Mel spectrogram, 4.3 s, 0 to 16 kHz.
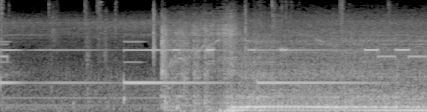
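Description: A 2000 BMW M5 engine starts up and settles into a steady, close idle, a low rumble with faint mechanical ticking of Vanos noise on top.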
